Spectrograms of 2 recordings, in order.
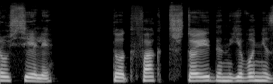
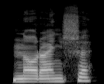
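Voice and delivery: lightly voiced man, lower, objecting; 4 semitones lower, slower than usual. Eiden objects.

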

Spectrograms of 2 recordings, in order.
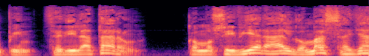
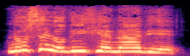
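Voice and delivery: put-on much higher and louder girl's voice, frantic; Hermione shouting; 6 dB louder than usual. A narrator's reading. Hermione yells at Lupin, much higher and louder. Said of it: "gritó Hermione".

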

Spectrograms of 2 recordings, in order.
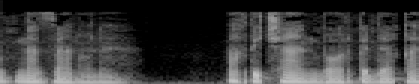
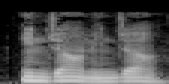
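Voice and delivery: distant answer; 4 semitones higher, 6 dB louder than usual. Acted. Answering voice from the mist.

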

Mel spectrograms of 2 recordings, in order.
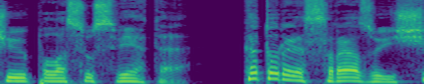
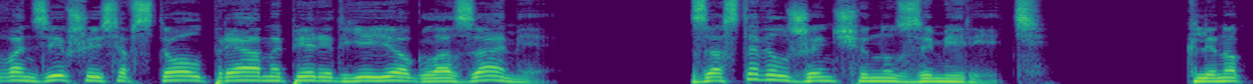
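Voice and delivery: ordinary delivery

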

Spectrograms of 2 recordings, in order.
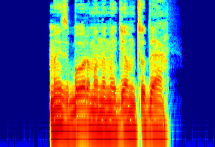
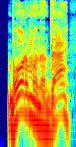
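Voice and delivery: higher, sour challenge; spiteful; 8 semitones higher than usual. A narrator's reading. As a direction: throw it back with some spite. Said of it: "кривится Градусов и злобно". (злобно, с издёвкой)

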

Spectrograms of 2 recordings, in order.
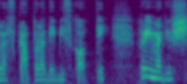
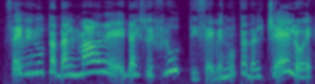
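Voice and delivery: high, loud questioning bird voice; excited bird character, urgent and loud; eager starling; 9 semitones higher, 10 dB louder than usual. Acted. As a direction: press with eager questions, pitched well up.

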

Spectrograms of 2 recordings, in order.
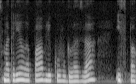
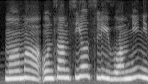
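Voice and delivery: tattle to mom in a whine; complaining child; 6 semitones higher, 6 dB louder than usual. Acted. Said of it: "пожаловался Коля".

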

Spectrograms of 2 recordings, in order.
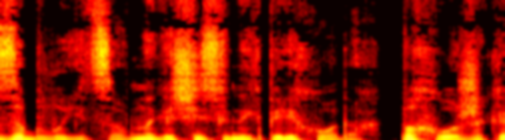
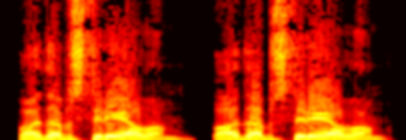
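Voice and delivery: loud, high alarmed shout; 5 semitones higher, 6 dB louder than usual. A narrator's reading. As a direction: yell the warning across the bridge. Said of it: "кричал какой-то моряк".

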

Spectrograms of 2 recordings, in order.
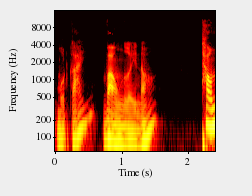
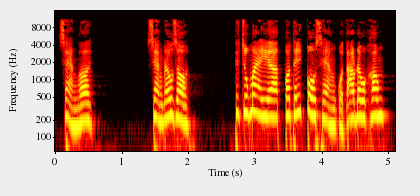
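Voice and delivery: much higher, louder, shrill scolding; snapping angrily; 4 dB louder, faster than usual. A narrator's reading. Mistress scolding servants about her lost dog, shrill. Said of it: "thì gắt um tỏi".

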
